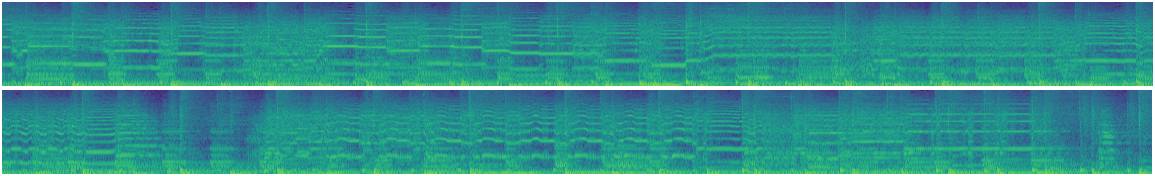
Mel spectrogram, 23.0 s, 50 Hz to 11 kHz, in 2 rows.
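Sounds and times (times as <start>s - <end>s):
electric blues band: 0.0s - 23.0s
lead guitar bent notes: 0.0s - 23.0s.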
